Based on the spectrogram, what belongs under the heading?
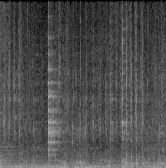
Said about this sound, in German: Wichtig ist einmal glatt rühren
